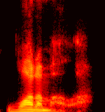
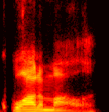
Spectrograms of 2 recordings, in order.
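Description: First: The word begins without a hard G sound. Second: The word begins with a hard G sound. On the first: "without the hard G, more like Guatemala" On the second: "what I've always referred to as"

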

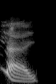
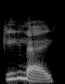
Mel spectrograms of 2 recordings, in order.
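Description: First: The word begins with a soft G sound. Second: The word begins with a hard G sound. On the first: The speaker calls it wrong. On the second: The speaker calls it right.

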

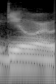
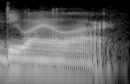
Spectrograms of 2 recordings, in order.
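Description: First: It is said as one word, like Dior. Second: It is said as four separate letters. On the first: The speaker calls it wrong. "We don't say Dior" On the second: The speaker calls it right. "We just say D-Y-O-R"

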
